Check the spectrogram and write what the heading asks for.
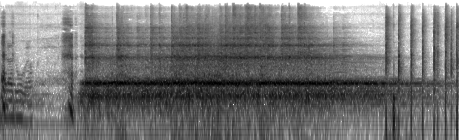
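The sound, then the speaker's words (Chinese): A wind drum, an instrument made to imitate wind, sweeps up into a loud, sustained howl imitating the storm wind before a downpour, a steady pitched roar. It holds for several seconds, then eases off and ends with a few sharp clicks. “暴风骤雨下雨之前的风，OK。”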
